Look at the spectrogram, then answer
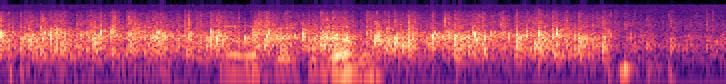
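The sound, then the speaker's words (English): An audience claps steadily for nearly four seconds to welcome a speaker being introduced, a dense, even wash of many hands with no break, while a brief voice calls out partway through. “And so great pleasure to introduce to you, if you clap your hands, your best for my friend here,”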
